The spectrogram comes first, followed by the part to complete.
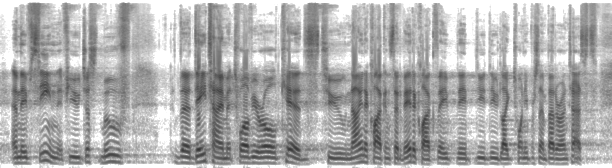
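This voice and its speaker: This man has a plain, everyday voice of medium pitch, with ordinary pitch variation and a moderate pace. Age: 60s. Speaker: tech founder and panel moderator. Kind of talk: conference panel talk.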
